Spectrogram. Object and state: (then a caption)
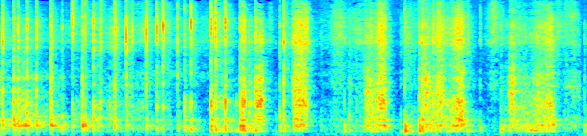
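Hard plastic bin. Long nails tap and rub along the side walls of a green hard plastic bin with a lid. Quick, dry taps with almost no ring come first, then broader scratchy rubbing strokes with a bright, hollow plastic edge.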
